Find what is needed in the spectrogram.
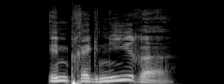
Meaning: inflection of imprägnieren: 1. first-person singular present 2. singular imperative 3. first/third-person singular subjunctive I
- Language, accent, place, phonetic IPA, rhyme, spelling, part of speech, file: German, Germany, Berlin, [ɪmpʁɛˈɡniːʁə], -iːʁə, imprägniere, verb, De-imprägniere.ogg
